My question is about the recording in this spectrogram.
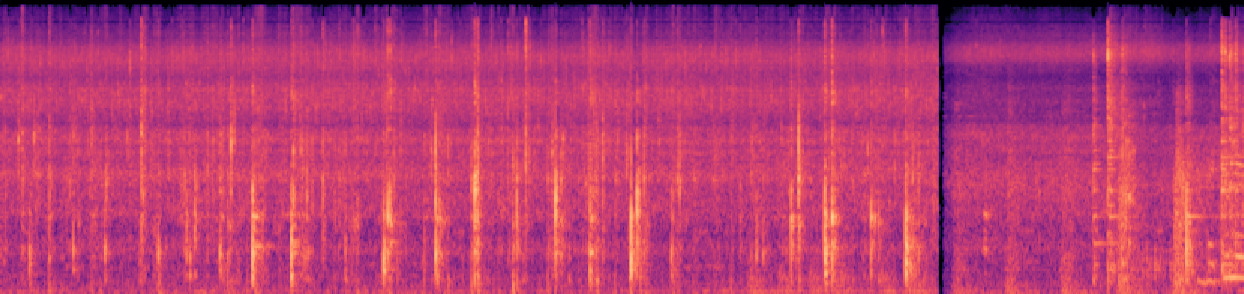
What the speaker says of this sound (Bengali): দেখুন এইভাবে আলুটাকে লাল করে ভেজে নিতে হবে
